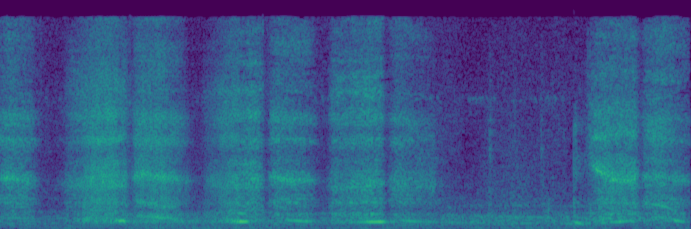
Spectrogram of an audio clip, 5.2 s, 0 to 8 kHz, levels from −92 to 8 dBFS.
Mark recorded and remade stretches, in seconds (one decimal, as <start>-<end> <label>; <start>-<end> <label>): 0.0-0.6 recorded; 0.6-1.8 remade; 1.8-5.2 recorded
